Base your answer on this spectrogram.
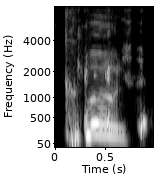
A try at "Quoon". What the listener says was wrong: You gotta pronounce the W. You gotta say the W. Quoon.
